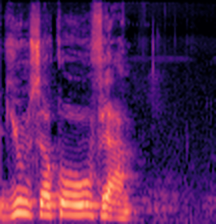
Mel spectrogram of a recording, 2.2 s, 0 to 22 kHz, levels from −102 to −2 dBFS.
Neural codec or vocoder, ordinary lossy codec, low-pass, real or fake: none; none; none; real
